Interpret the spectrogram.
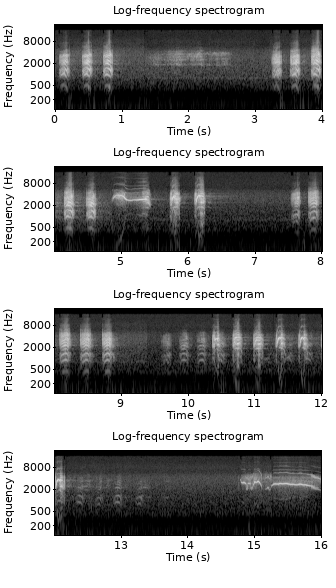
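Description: A bird giving harsh, cawing calls in quick bouts of three to six notes, with a drawn-out falling whistled call about five seconds in and again near the end.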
